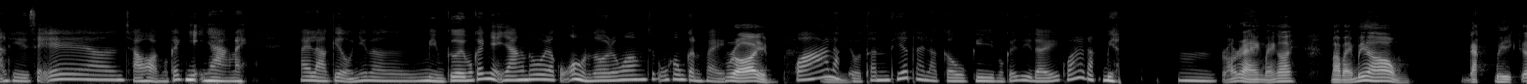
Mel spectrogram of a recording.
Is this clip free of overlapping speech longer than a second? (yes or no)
yes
